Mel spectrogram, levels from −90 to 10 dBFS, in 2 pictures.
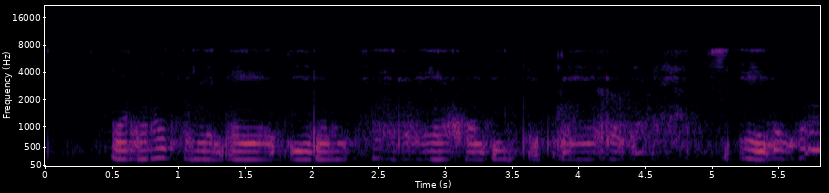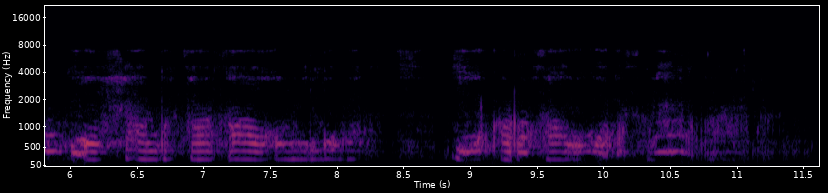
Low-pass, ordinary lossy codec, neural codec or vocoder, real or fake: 7.2 kHz; none; codec, 16 kHz, 4.8 kbps, FACodec; fake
